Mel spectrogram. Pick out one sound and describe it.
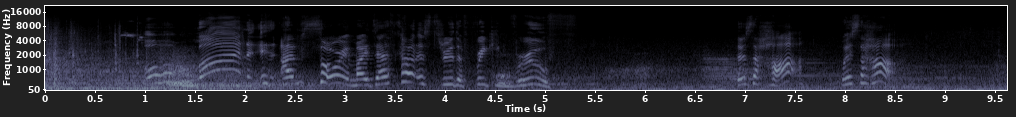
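A young woman talks and exclaims with animation into a microphone.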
